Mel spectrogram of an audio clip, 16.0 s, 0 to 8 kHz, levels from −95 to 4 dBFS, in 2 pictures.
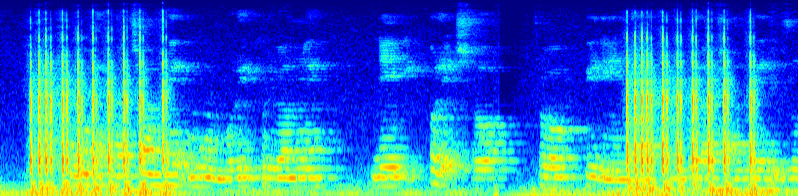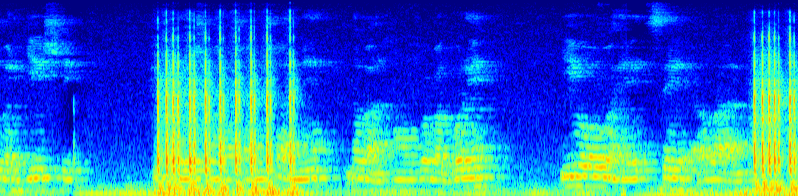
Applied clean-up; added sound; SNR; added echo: none; Bird; -5 dB; reverberation time 0.7 s.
